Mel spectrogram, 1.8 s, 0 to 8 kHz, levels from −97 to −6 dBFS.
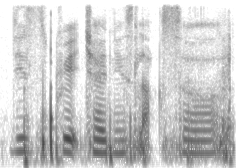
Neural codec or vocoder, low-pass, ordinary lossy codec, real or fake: none; 7.2 kHz; none; real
